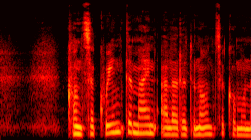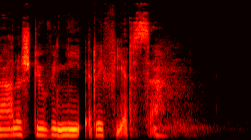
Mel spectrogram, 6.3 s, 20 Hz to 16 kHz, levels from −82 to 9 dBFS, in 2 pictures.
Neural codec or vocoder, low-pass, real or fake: vocoder, 44.1 kHz, 128 mel bands, Pupu-Vocoder; 14.4 kHz; fake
